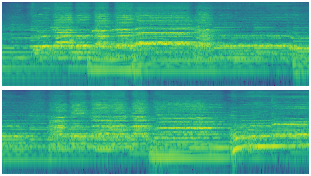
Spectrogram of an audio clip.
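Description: Women's choir singing a Christian song in Indonesian, with long held low chords from an accompanying instrument underneath.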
